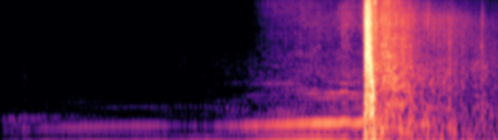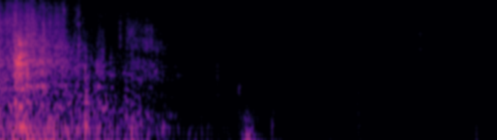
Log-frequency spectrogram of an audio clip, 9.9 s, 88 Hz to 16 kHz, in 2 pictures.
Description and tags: Car Crash M-S
Actual Mid-Side recording, of an actual Peugeot 406 hitting an actual Ford KA.
Exterior, M-S decoded to stereo.
Sehnheiser MKH418 > Sound Devices 788t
